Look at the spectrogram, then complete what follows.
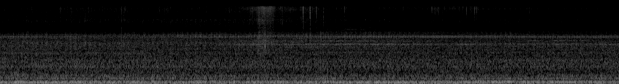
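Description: Mother cat purring, a steady low rumble, while she licks and nurses her kittens, with a brief rustle about two and a half seconds in.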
